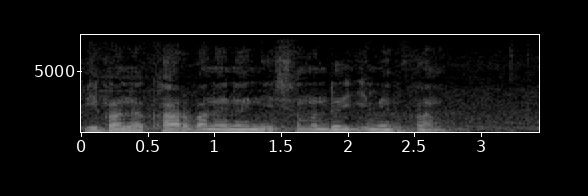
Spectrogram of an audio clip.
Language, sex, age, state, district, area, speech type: Bodo, male, 30-45, Assam, Kokrajhar, rural, read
